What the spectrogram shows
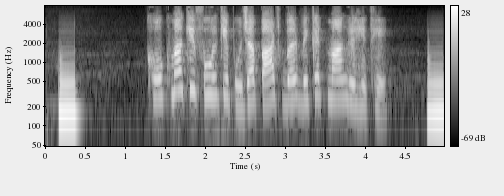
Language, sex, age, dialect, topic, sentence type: Chhattisgarhi, male, 18-24, Western/Budati/Khatahi, agriculture, statement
